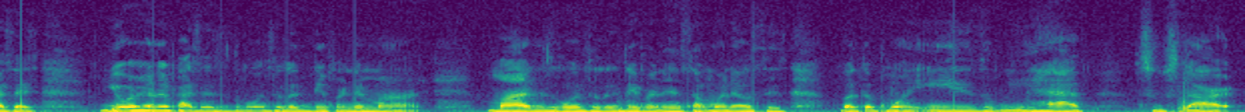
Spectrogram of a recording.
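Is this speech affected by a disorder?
Yes: cerebral palsy.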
